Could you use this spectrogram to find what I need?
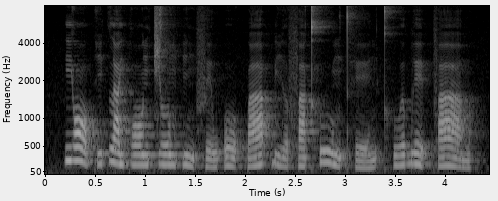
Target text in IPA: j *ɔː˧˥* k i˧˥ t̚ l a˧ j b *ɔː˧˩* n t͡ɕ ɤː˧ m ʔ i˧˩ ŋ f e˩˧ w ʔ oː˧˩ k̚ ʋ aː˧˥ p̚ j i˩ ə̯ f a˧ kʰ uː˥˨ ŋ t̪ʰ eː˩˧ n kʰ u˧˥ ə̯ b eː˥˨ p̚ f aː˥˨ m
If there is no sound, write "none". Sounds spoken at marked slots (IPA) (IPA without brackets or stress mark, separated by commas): ɔː˥˨, ɔː˧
